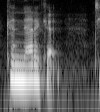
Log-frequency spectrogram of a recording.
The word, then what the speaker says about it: Connecticut: Connecticut, Connecticut. Do you notice? There's a flap T in there. Dicket, dicket, Connecticut, Connecticut.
